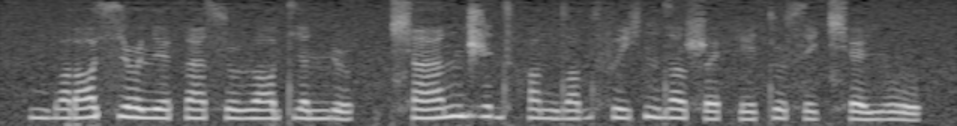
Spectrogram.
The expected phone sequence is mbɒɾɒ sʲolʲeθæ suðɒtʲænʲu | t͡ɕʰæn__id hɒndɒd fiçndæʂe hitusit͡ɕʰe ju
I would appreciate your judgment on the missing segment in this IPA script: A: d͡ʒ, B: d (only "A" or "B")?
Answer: A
